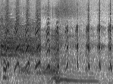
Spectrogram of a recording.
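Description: High-pitched laughter in a rapid run of short 'ha' bursts, about eight a second, with a steady low tone coming in about a second in.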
